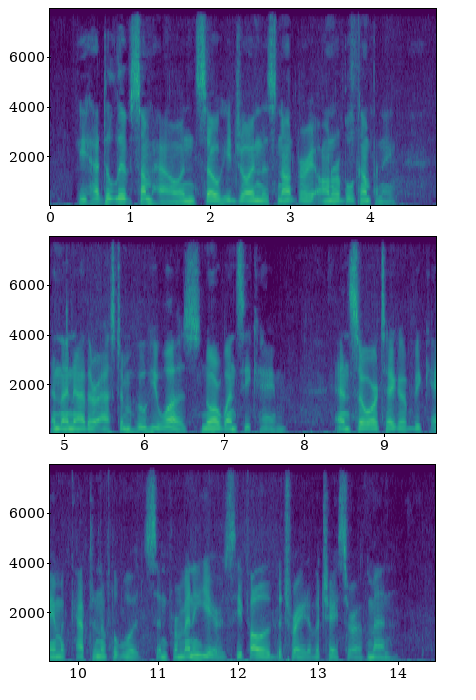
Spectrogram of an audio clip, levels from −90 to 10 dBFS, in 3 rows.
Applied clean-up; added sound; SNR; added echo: neural mask model Resemble Enhance denoiser.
